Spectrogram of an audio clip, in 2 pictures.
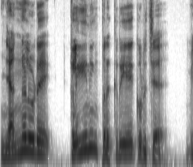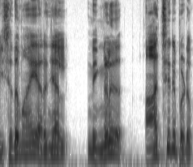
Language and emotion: Malayalam, surprised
